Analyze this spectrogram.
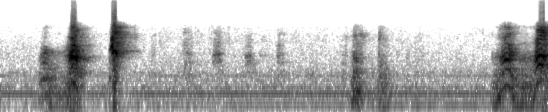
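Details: Gordon setter barking while playing with a companion: sharp, loud barks in quick pairs near the start, softer scattered yips in the middle, then another close pair of loud barks at the end, over a steady low hum.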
